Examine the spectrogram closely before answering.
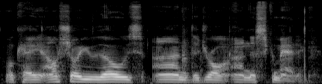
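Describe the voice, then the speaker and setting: A man hosting an informal repair tutorial, explaining technical details off the cuff in a halting way and often correcting himself. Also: lowish voice, steady tone, dark tone. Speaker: host of a vintage radio repair tutorial. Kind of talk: unscripted hands-on technical explanation.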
